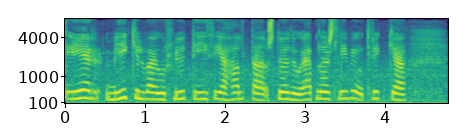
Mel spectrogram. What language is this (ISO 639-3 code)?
isl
